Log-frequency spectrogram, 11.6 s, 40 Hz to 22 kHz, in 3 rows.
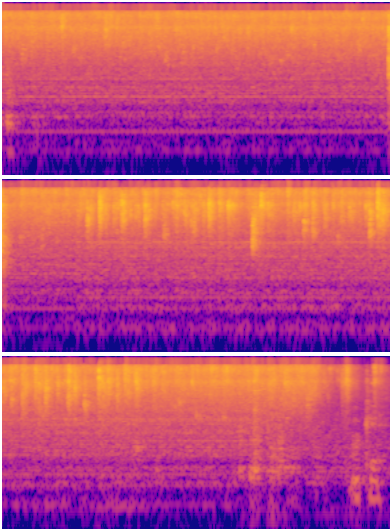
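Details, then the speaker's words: Mira Go electric shower, about 5 years old, after replacing the failed solenoid coil: restarted on low to purge air, then heat on; steady, even rush of water with no spluttering or air bursts, normal water flow. "Good start. Let's put on some heat. You can hear there's no air in that anymore."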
